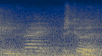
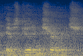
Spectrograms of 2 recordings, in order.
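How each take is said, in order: First: "It was good" said slow and much softer, trailing off; hushed, drawn-out "It was good"; slow soft fade. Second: Said in the usual way. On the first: Retold or imitated. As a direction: let "good" fade away slowly. Final fading repetition.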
